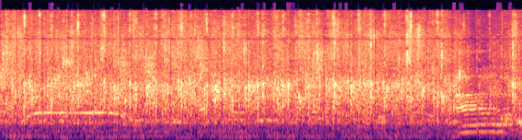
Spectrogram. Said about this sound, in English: Give these guys a round of applause first of all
